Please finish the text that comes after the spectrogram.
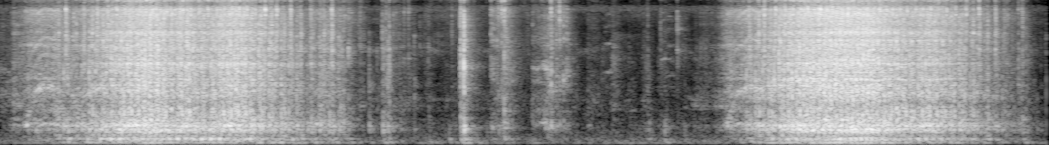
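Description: Sewing machine stitching a shirt's shoulder seam, running in two long steady bursts with a short break of scattered clicks and handling noises between them, close and loud.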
